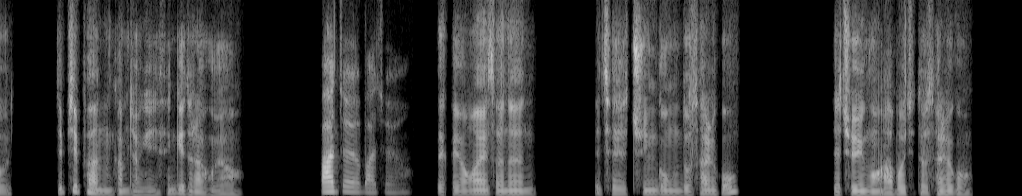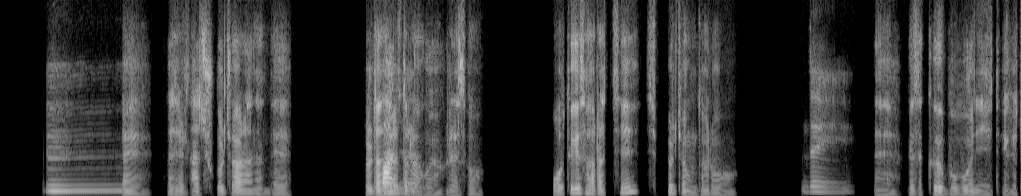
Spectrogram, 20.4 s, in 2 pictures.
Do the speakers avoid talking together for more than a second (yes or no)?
yes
